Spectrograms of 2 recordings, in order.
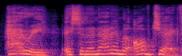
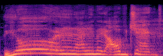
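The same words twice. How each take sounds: First: Much higher, calm wife voice. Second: Much higher hammed-up scream. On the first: Retold or imitated. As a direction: pitch way up, patient wife. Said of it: "And his wife says". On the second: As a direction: shriek it back at her, mock furious. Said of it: "screaming at his wife".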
